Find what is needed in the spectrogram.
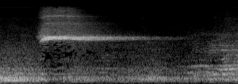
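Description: Referee's whistle: one long, steady, high blast starting about half a second in and fading out after about a second and a half, signalling the wrestlers to begin.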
